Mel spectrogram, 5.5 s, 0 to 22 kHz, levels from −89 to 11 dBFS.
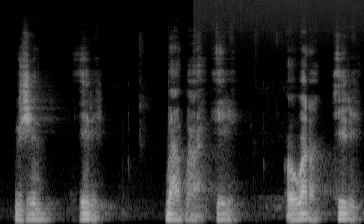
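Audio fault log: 2.90–5.47 s, pre-emphasis left on: the treble follows a 50 µs FM boost curve, about 10 dB up at 10 kHz relative to 1 kHz, because the matching de-emphasis cut was never applied. The speech turns thin, bright and sibilant, and unlike a flat shelf boost, the lift keeps climbing with frequency.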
